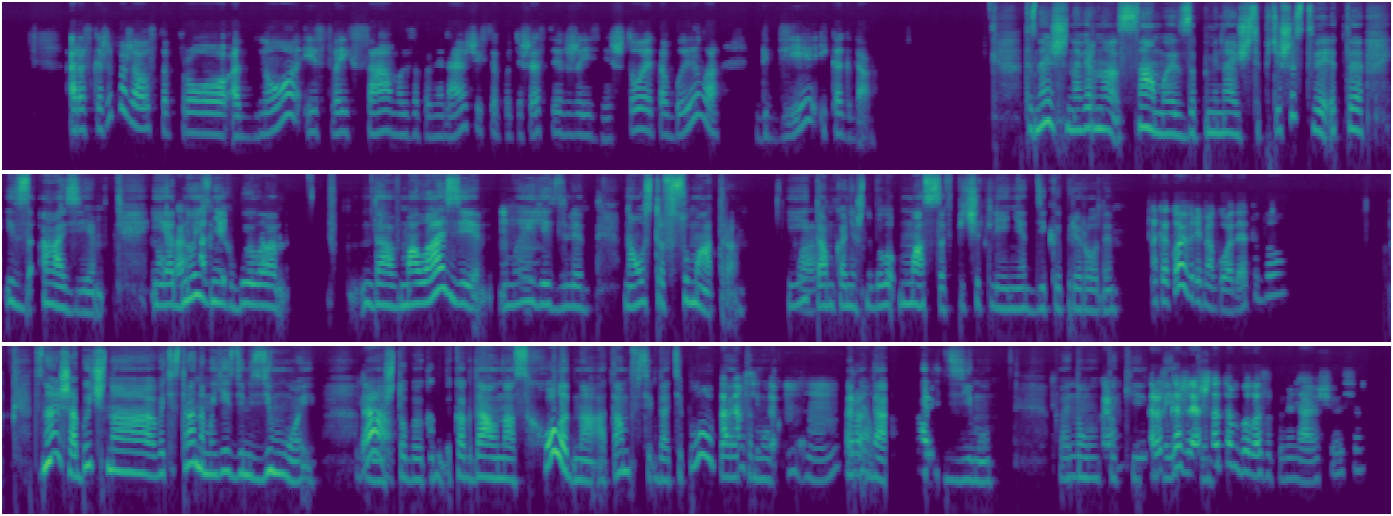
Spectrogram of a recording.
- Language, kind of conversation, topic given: Russian, podcast, Какое из ваших путешествий запомнилось вам больше всего и почему?
- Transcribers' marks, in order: distorted speech; unintelligible speech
